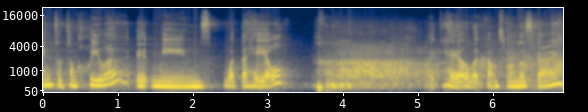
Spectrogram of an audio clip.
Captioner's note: indigenous Language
